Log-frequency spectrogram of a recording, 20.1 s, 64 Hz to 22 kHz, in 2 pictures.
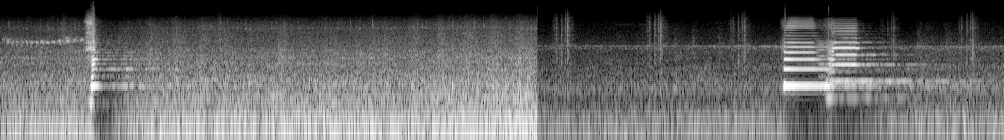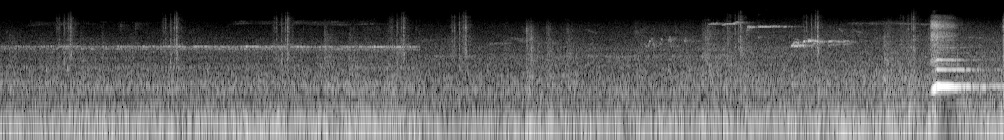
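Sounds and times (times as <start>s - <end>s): locomotive horn toot: 0.8s - 1.7s, 7.7s - 14.2s, 19.3s - 20.0s.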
